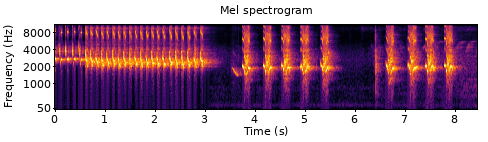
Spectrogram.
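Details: Black-winged myna in full, lively song, used to provoke other mynas into calling: a rapid run of repeated ringing notes about eight per second, then a pause and a series of separate loud, sharp descending strokes.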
